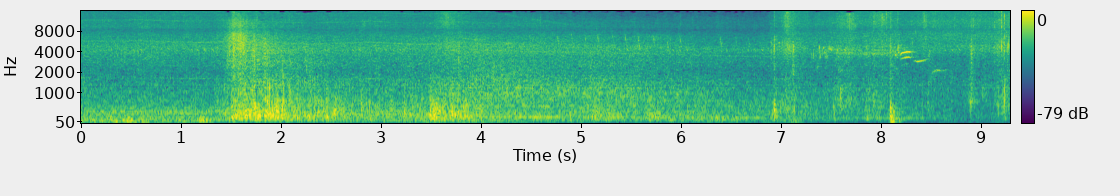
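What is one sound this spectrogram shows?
A military helicopter's rotor thumps as it flies low.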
